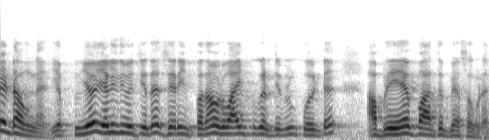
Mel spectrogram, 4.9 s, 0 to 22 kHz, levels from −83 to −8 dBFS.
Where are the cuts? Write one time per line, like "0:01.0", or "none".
none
